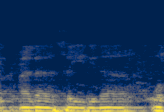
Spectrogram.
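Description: A man's voice chanting Arabic religious recitation in long, held melodic notes, amplified through a handheld microphone.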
